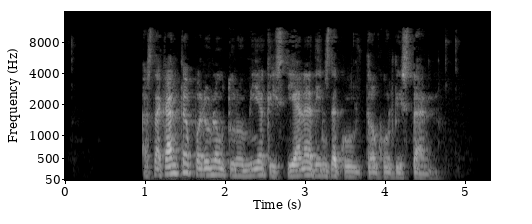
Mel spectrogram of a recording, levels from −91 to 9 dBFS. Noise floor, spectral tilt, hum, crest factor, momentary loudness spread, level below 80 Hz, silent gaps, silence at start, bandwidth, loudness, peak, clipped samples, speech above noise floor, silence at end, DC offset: under -90 dBFS; -4.5 dB/octave; none; 22 dB; 11 LU; -66 dBFS; none; 0.95 s; 11.5 kHz; -28 LUFS; -6 dBFS; under 0.1%; over 62 dB; 0.65 s; under 0.1%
